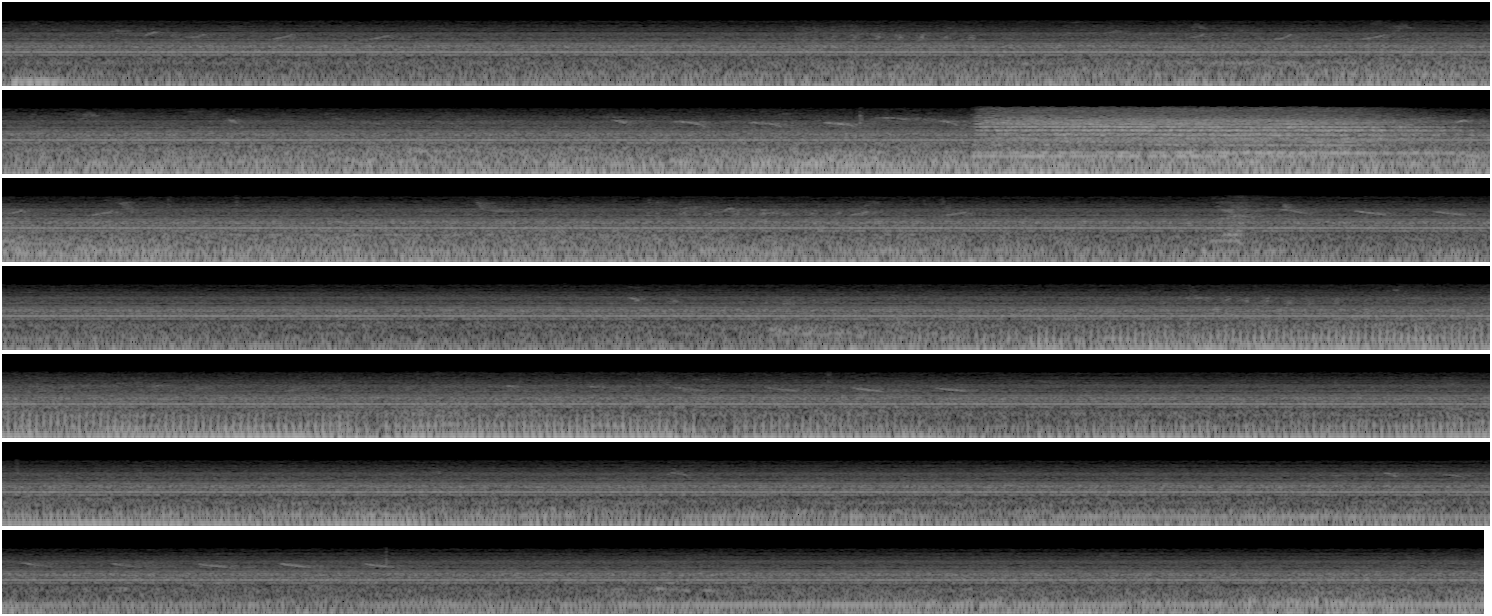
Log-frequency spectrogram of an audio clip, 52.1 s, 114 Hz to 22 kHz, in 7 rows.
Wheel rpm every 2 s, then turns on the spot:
0, 0, 0, 0, 0, 0, 0, 0, 0, 0, 0, 0, 0, 0, 0, 0, 0, 0, 0, 0, 0, 0, 0, 0, 0, 0.
none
